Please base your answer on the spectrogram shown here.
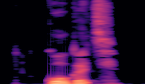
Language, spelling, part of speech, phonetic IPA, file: Russian, коготь, noun, [ˈkoɡətʲ], Ru-коготь.ogg
- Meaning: 1. claw, talon 2. clutch, climbing iron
